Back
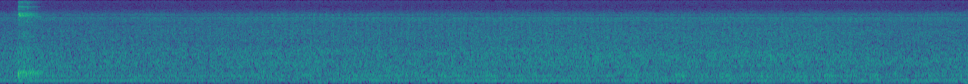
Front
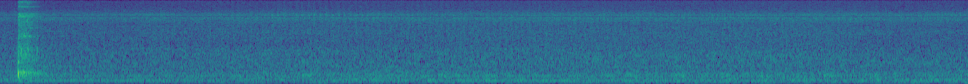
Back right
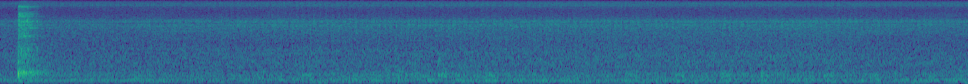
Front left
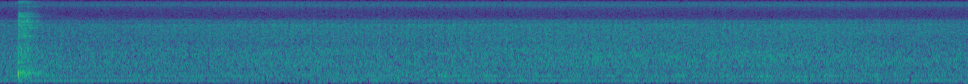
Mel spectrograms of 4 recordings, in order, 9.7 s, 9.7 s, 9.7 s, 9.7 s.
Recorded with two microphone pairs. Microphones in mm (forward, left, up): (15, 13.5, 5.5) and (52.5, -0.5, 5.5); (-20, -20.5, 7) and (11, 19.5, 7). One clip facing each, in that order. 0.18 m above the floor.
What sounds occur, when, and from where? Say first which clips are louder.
0.2 s cutlery clinking: front 5 dB, even; 30° right, 1.1 m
